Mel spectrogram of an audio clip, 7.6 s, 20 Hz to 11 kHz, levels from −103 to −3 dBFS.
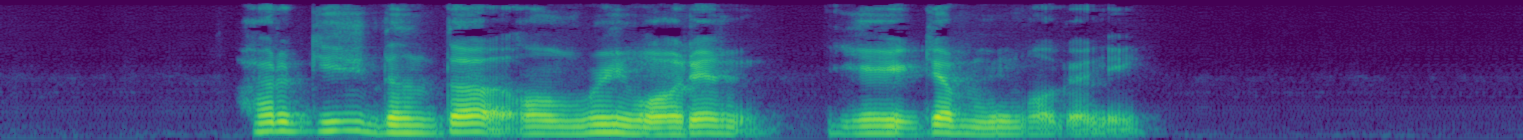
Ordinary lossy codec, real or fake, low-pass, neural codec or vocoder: MP3, 64 kbps; fake; 9.9 kHz; autoencoder, 22.05 kHz, a latent of 192 numbers a frame, VITS, trained on one speaker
